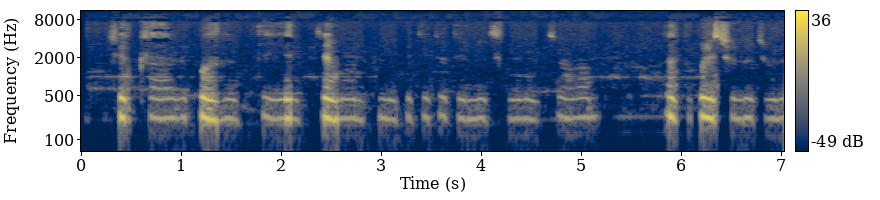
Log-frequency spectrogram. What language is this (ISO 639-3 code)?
ben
